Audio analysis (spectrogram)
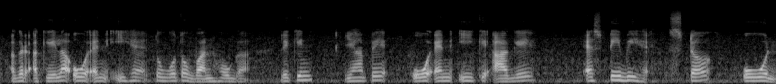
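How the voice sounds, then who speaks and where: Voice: medium pitch, a little hiss or hum. A phonics teacher giving a kindergarten lesson, spelling out letters one by one and repeating each word. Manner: says "theek hai" between points.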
